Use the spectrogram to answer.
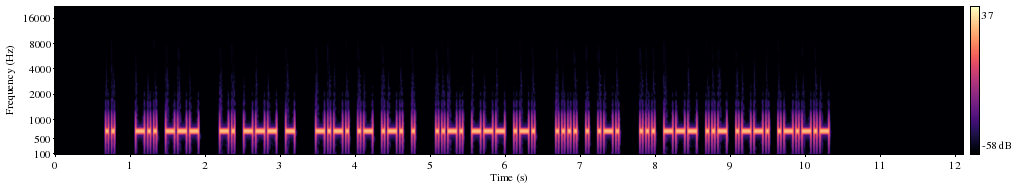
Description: Morse code, heard as a keyed tone, about 30 wpm, 700 Hz. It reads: I DO NOT CARE FOR HER SOUP.
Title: Sentences from Top 1000 Words - Review Part 6 - 30wpm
